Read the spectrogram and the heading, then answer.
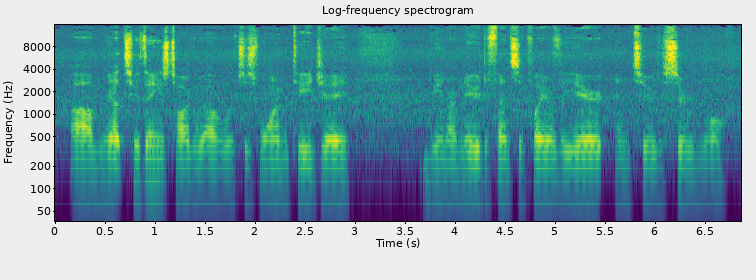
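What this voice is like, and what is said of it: Weak, tired voice. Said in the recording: “my voice is just not there. I'm pretty tired right now.”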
